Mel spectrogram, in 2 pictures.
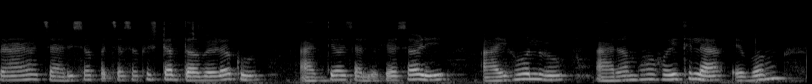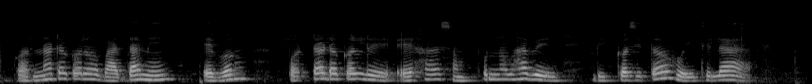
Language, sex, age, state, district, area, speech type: Odia, female, 45-60, Odisha, Kendujhar, urban, read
